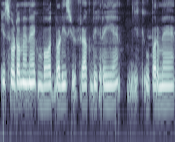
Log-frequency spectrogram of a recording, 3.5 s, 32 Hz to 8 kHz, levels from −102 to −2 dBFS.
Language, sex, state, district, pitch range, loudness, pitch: Hindi, male, Bihar, West Champaran, 145-165 Hz, -18 LUFS, 150 Hz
